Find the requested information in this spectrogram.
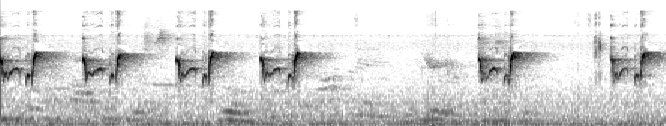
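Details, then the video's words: Prinia song meant as a lure and as a tutor for other cage birds: sharp paired chirps repeated in quick bursts, with a pause before the phrases resume, over a low steady hum. "Prenjak Trotol/Paot Gacor Panjang Cocok Buat Pancingan/Masteran Burung Anda"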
